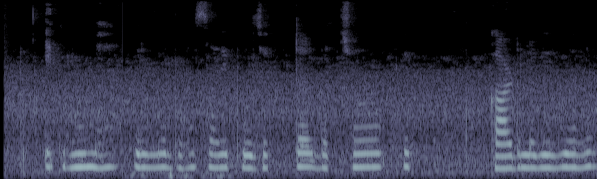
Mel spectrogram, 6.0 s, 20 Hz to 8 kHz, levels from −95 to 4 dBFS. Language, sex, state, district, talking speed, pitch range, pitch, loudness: Hindi, female, Jharkhand, Jamtara, 130 wpm, 215-225 Hz, 220 Hz, -36 LUFS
